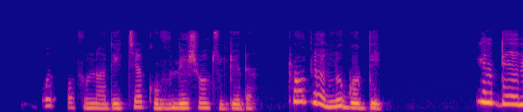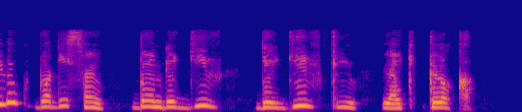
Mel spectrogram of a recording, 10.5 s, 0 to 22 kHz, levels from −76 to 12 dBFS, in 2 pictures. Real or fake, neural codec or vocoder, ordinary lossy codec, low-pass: fake; codec, 24 kHz, 1 kbps, SNAC; MP3, 48 kbps; 7.2 kHz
